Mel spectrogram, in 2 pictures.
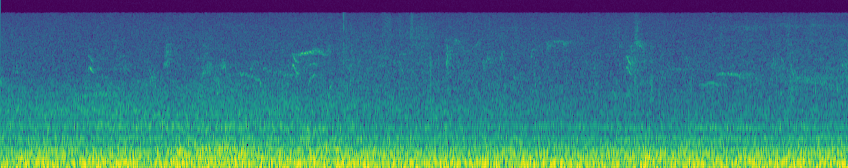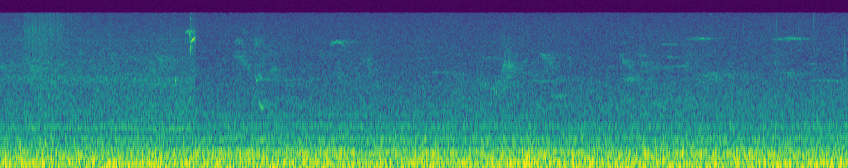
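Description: A steady low mechanical hum with a few fixed tones in it, and faint short high chirps scattered throughout.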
